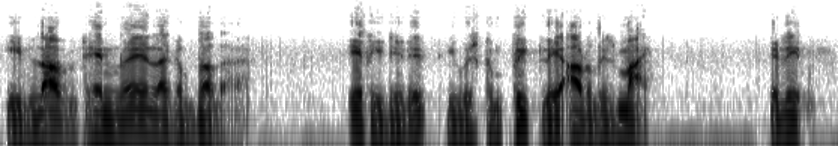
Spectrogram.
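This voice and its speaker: A man acting an assured, formal doctor in an old-time radio drama, speaking briskly. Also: deep voice, bright, forceful tone, slight background noise. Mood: earnest. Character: assured doctor, loyal friend of a troubled patient. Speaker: radio actor.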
